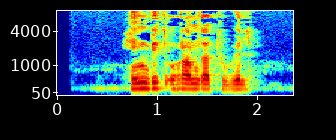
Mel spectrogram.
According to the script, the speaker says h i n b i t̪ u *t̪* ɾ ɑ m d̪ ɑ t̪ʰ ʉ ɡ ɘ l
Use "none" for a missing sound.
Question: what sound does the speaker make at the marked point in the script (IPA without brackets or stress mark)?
none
